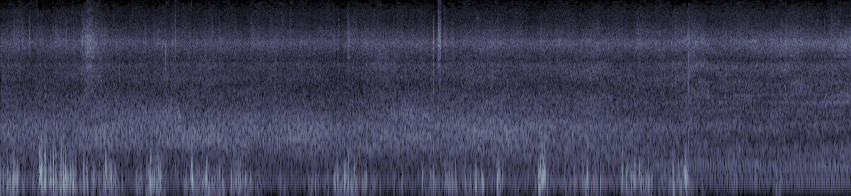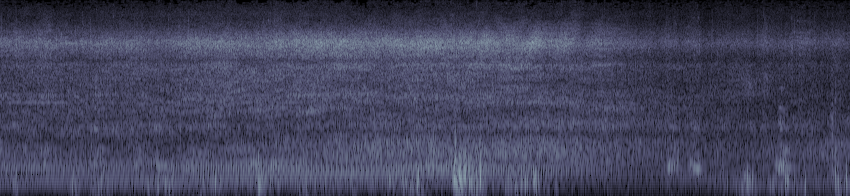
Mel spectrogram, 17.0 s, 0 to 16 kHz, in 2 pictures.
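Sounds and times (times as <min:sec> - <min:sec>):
engine drone: 0:00.0 - 0:17.0.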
